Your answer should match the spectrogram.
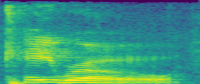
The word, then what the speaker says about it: Cairo: So Cairo is how you pronounce it.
